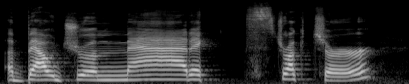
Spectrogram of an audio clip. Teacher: The K sound connects to the S, no breaks there.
